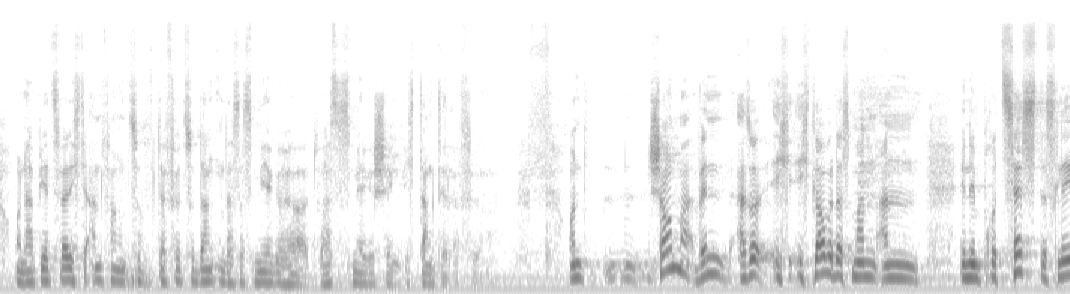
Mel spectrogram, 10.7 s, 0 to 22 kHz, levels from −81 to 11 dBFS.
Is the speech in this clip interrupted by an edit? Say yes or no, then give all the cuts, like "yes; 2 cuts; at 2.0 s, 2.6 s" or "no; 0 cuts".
no; 0 cuts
